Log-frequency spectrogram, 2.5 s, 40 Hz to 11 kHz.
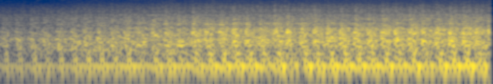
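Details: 2023 Honda CRF450X after San Diego Powerhouse thermostat delete kit and emissions delete, end of 5-minute idle test: even, steady single-cylinder idle, smooth low thrum, no knocks, ticks or misses, sounds about the same as before; normal healthy idle.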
